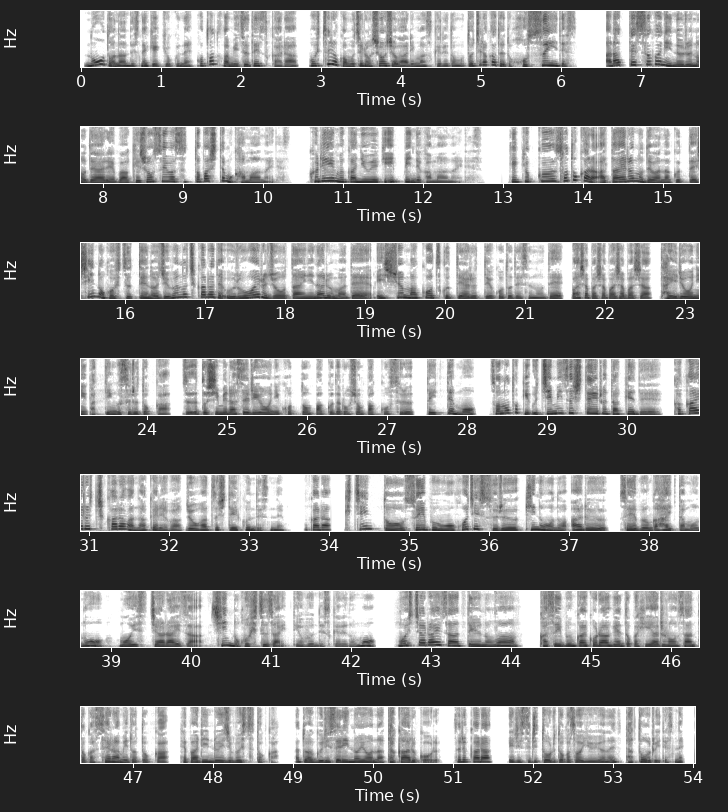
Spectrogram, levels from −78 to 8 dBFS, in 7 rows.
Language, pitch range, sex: Japanese, 175-270 Hz, female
